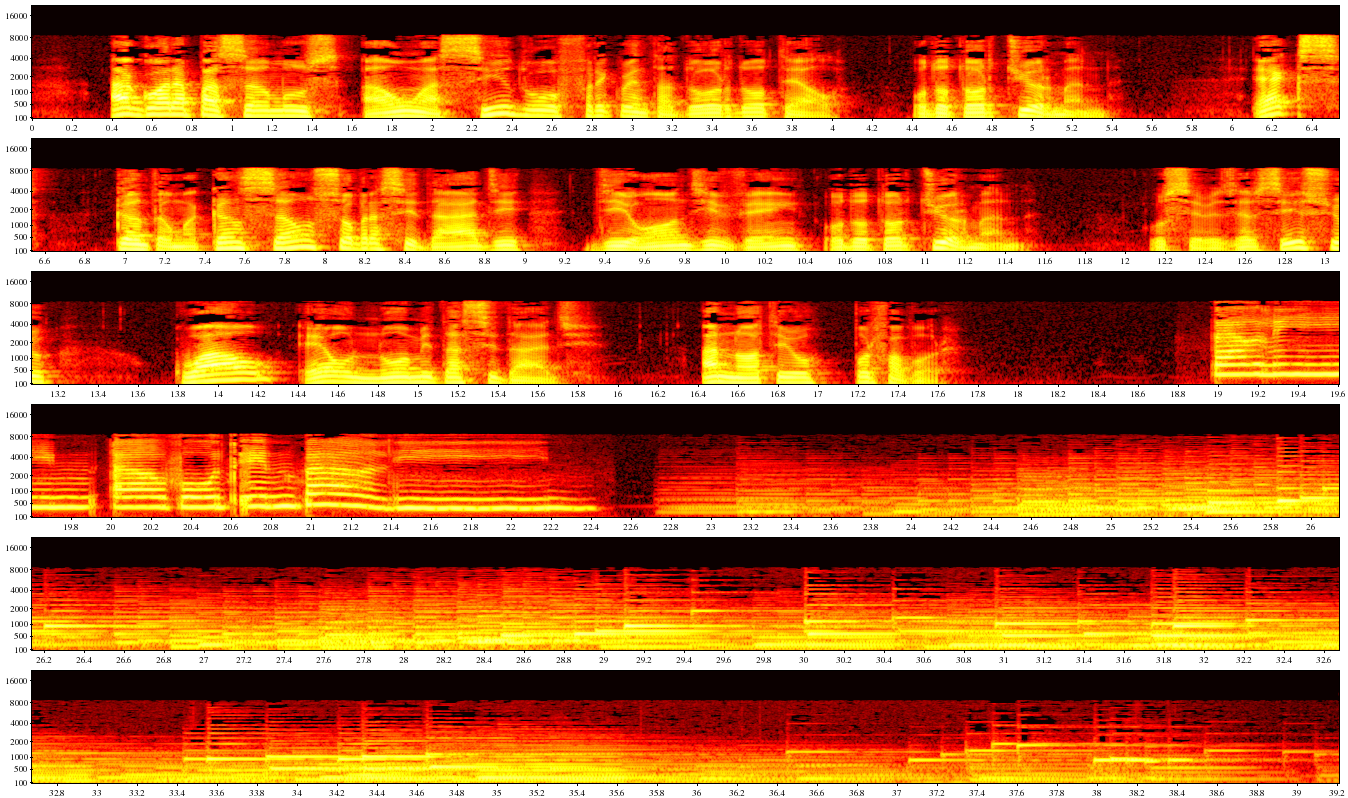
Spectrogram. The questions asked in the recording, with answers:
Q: qual é o nome da cidade?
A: A quinta palavra procurada é Berlin.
